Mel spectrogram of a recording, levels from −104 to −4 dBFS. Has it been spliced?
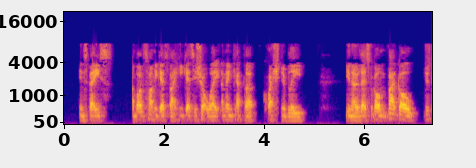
no; 0 cuts

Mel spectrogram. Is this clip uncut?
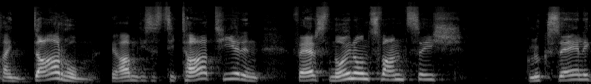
no; 1 cut; at 1.0 s

